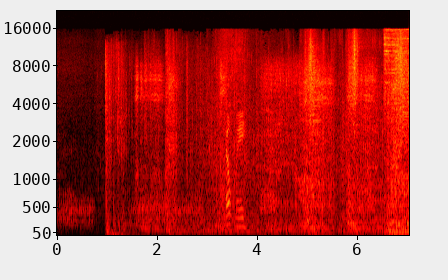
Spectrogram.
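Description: Monsters roar and growl loudly.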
